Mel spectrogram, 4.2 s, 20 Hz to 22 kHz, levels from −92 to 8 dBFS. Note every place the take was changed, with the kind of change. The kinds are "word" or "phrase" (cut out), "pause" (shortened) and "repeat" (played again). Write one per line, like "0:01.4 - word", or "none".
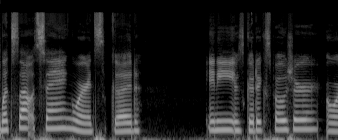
0:01.3 - word
0:02.9 - word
